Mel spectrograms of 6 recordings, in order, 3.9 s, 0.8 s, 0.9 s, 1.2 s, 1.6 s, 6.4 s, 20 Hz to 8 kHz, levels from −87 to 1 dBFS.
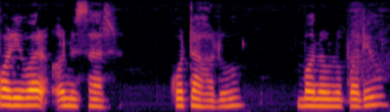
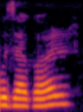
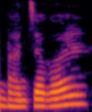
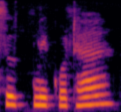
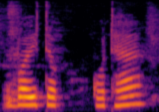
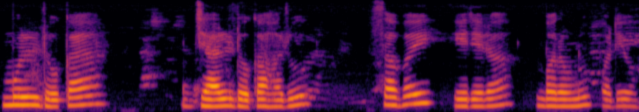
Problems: continuous background conversations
